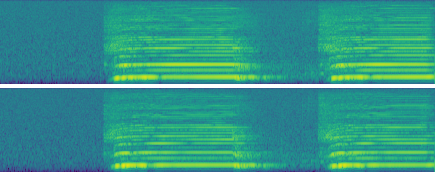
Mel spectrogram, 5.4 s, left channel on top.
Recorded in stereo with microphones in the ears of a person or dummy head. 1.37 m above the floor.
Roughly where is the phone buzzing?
Right.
